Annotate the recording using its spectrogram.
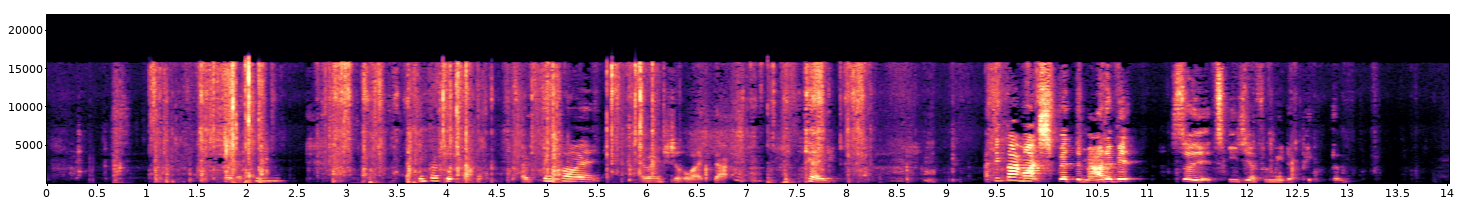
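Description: A young child talks with animation close by.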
